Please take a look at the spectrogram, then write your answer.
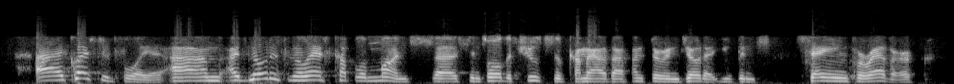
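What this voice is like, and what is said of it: New York accent. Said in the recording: “You sound like a New Yorker that moved down to Florida.”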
